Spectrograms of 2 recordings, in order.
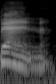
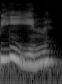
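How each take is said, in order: First: The vowel is a short E sound. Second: The vowel is a long E sound. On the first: The speaker calls it right. "These words have the short E sound" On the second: The speaker calls it wrong. "not been in American English"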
